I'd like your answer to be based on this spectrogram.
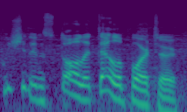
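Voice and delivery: high, lightly put-on Russian accent; a quick joking Russian-accented NPC impression; mock Russian accent. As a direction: imitate the quest giver in a loose Russian accent. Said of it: "she's kind of weirdly Russian".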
